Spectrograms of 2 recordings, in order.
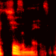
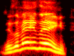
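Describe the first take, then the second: First: Said in the usual way. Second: Over-the-top high gush; high-pitched gushing. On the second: Pretend. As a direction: squeal it in a playful high voice. Repeats praise in high voice.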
